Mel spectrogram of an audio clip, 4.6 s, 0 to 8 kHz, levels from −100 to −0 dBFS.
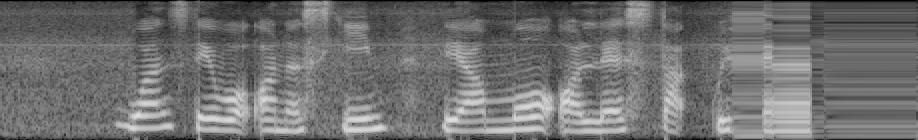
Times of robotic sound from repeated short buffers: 3.68-4.59

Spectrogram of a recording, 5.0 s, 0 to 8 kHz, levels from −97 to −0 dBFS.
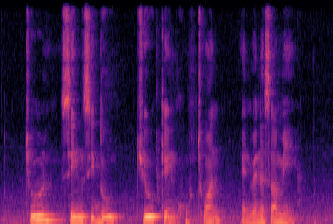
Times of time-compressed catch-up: none

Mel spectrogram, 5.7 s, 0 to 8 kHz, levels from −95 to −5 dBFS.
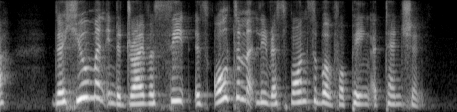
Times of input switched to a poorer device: none

